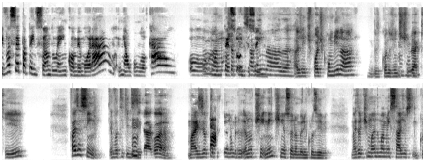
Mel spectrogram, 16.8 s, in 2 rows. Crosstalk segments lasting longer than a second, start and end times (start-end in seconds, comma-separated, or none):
4.0-5.4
